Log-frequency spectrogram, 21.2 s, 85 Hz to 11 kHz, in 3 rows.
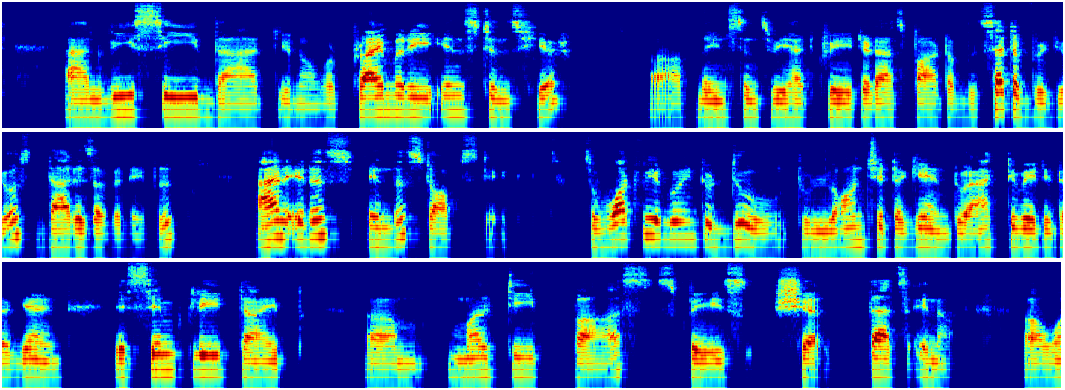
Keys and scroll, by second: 0.0-0.3 typing, 14.7-15.5 typing, 16.5-19.2 typing, 20.8 Return.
